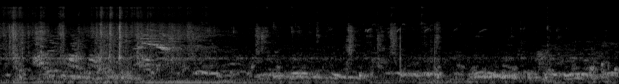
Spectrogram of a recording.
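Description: Domestic pigeons cooing, one low warbling phrase after another throughout.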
